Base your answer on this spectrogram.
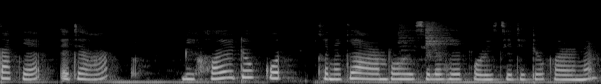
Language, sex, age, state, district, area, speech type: Assamese, female, 18-30, Assam, Sonitpur, rural, spontaneous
